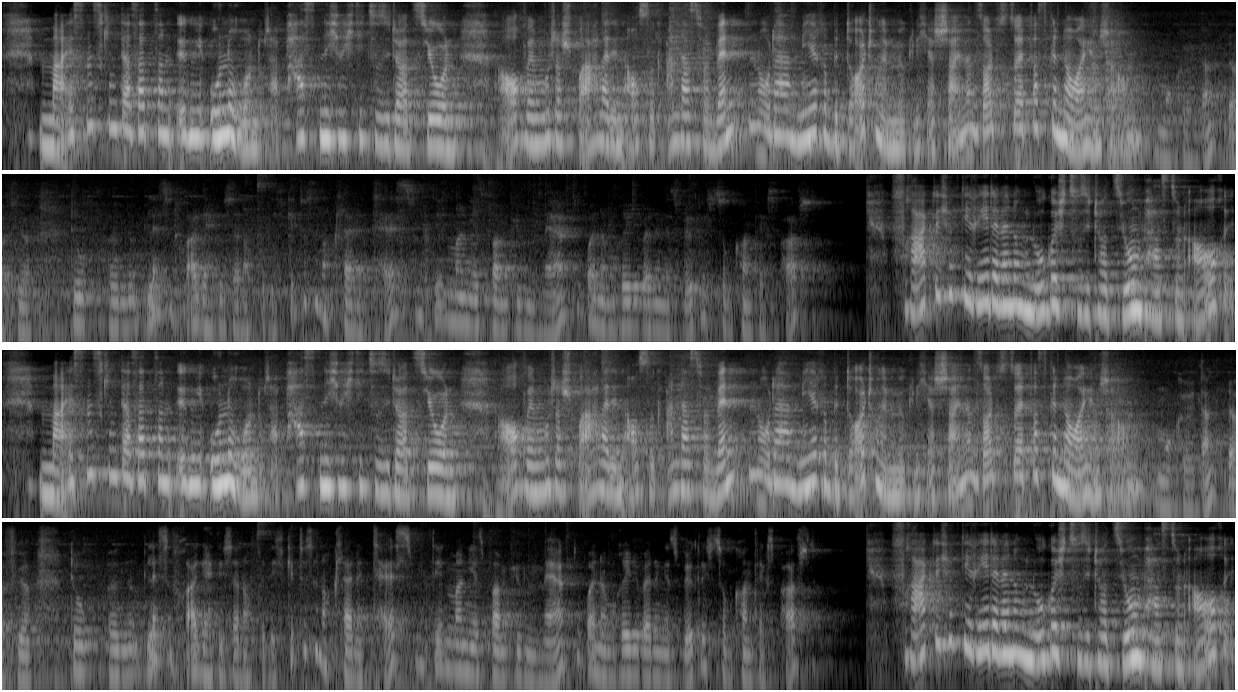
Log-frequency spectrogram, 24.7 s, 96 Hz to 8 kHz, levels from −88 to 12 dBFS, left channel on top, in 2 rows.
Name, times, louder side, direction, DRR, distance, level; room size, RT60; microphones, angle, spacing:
voice 1, 0.0-11.4 21.0-24.6, left 1 dB, 5° left, 8 dB, 0.5 m, -24 dB
Printer, 1.0-18.7, equal, 15° right, 1.4 m, -48 dB
voice 2, 4.8-5.1 11.5-20.4, right 3 dB, 60° right, 11 dB, 0.8 m, -39 dB
sound 1, 6.3-8.2 8.5-8.6 8.9-11.6 12.1-19.5, left 2 dB, 75° left, 2.4 m, -48 dB
17.5 x 14.0 x 3.2 m, 1.1 s
head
